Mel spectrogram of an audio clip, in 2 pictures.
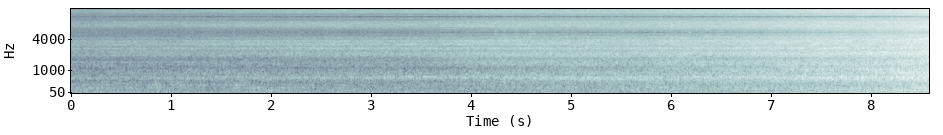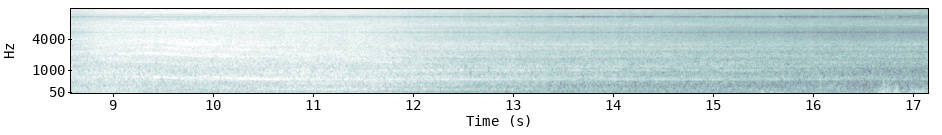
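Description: First Capital Connect electric multiple unit passing at speed: a rush of wheel and air noise that builds as it approaches, is loudest about ten seconds in, then fades as it goes away, with a motor whine that drops in pitch as it passes.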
